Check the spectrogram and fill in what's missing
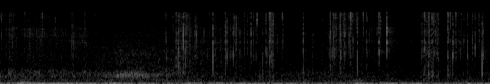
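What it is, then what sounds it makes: Shrink-wrapped cardboard box. Long nails scratch and tap along the sides and front edge of a shrink-wrapped cardboard board game box while the hands hold it. Crinkly plastic rustles mix with quick, bright taps and scratches over a steady low rumble.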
